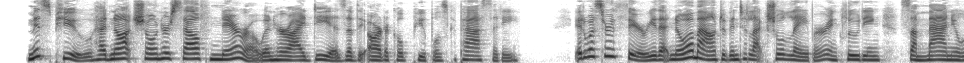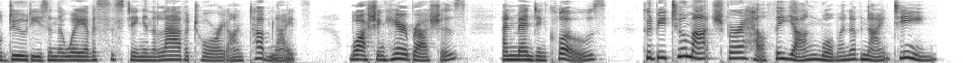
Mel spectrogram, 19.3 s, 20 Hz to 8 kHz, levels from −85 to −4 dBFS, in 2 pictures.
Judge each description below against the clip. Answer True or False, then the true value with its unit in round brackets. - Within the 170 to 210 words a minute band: True (175 wpm)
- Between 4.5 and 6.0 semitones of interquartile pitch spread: True (4.8 semitones)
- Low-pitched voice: False (195 Hz)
